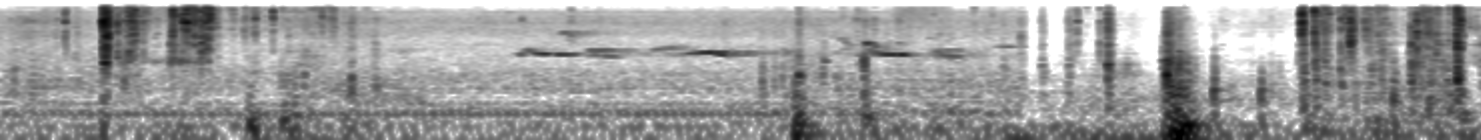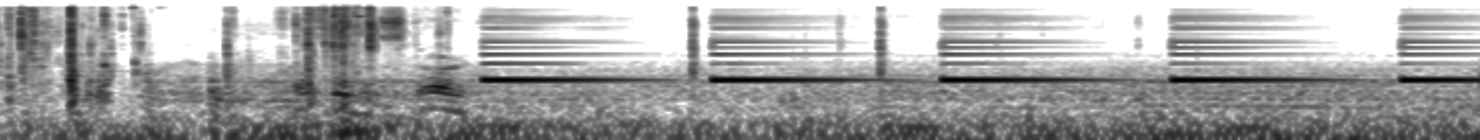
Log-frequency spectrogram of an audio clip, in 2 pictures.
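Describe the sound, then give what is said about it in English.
Keys are picked up and jingle and clink in a few quick bursts, followed by car door sounds and a steady, repeating electronic chime from a vehicle. “He thought he was going for a car ride. Got the keys.”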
